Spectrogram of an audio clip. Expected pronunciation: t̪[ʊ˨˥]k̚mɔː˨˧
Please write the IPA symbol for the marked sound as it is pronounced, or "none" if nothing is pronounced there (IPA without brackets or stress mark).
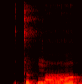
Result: ʊ˨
